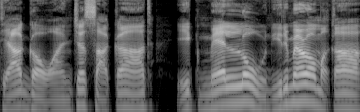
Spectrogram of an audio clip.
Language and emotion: Goan Konkani, disgusted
